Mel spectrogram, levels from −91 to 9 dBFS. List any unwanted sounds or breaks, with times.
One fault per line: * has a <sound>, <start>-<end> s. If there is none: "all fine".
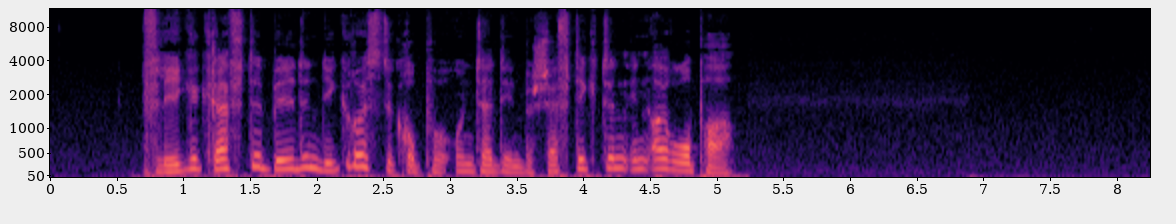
all fine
